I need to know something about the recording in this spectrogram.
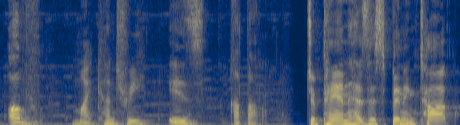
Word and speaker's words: Qatar: the official pronunciation of my country is Qatar.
